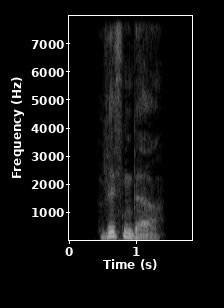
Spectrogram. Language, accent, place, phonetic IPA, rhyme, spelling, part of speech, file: German, Germany, Berlin, [ˈvɪsn̩dɐ], -ɪsn̩dɐ, wissender, adjective, De-wissender.ogg
- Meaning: inflection of wissend: 1. strong/mixed nominative masculine singular 2. strong genitive/dative feminine singular 3. strong genitive plural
